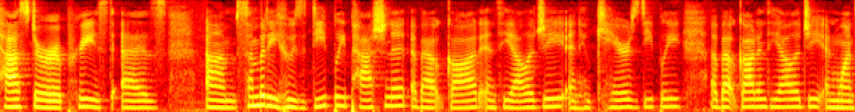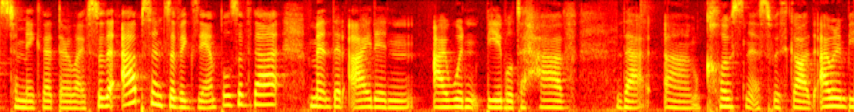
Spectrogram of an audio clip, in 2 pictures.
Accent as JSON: {"language": "English", "country": "Spain", "tie": "born or raised there", "said": "is the irony that I grew up in Spain. You know, Spain is it's not exactly a country that's lacking in sensuality."}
